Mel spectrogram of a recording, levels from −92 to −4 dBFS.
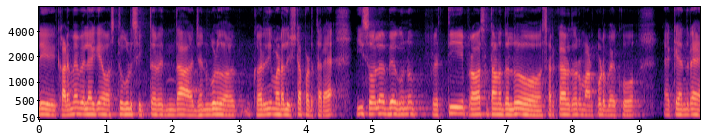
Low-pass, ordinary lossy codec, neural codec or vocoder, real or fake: none; none; none; real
